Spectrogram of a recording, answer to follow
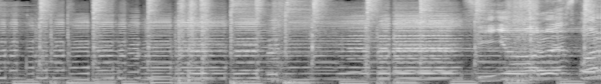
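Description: Norteño music: an accordion plays an instrumental passage over a steady bass beat of about two pulses a second.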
